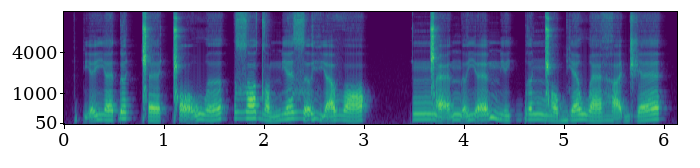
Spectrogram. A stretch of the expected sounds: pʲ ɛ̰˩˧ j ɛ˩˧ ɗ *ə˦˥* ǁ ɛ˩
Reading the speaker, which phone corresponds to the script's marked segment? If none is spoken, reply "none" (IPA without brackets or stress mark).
ə˦˥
